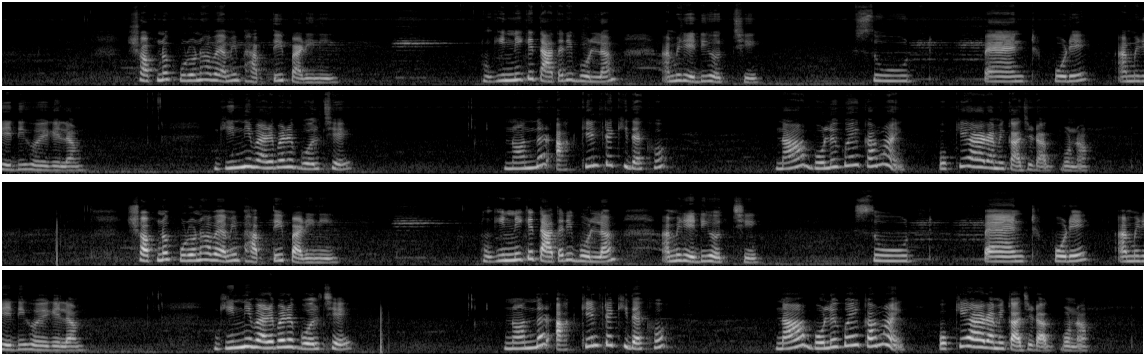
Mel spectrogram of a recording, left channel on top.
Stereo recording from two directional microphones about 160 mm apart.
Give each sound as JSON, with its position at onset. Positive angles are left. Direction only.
{"t": 0.9, "sound": "speech", "side_deg": 15}
{"t": 4.8, "sound": "speech", "side_deg": 20}
{"t": 8.7, "sound": "speech", "side_deg": 15}
{"t": 13.6, "sound": "speech", "side_deg": 15}
{"t": 16.0, "sound": "speech", "side_deg": 20}
{"t": 19.1, "sound": "speech", "side_deg": 15}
